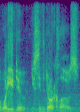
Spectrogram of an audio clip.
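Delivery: ordinary talk, nothing marked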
